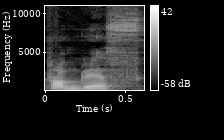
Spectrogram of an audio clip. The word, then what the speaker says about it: progress: In the same way, the word progress consists of two syllables. Since this is a verb here, we should stress on the second syllable, progress.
